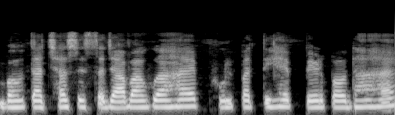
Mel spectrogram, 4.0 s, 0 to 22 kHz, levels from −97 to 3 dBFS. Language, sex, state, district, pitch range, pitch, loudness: Hindi, female, Bihar, Jahanabad, 195-205 Hz, 195 Hz, -15 LUFS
